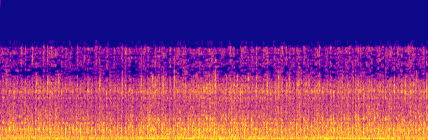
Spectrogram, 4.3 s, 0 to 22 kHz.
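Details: 2003 Renault Mégane 2 phase 1 1.5 dCi diesel idling with a steady, quick repeating bird-like chirp over the clatter; owner thinks the timing belt needs redoing, cause not confirmed.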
